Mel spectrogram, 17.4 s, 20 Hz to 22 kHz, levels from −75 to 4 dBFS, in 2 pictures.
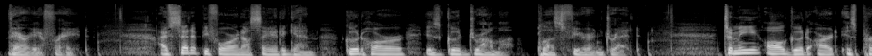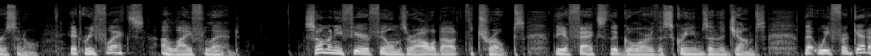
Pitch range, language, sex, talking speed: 110-145 Hz, English, male, 180 wpm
